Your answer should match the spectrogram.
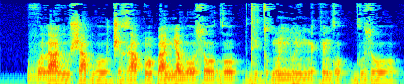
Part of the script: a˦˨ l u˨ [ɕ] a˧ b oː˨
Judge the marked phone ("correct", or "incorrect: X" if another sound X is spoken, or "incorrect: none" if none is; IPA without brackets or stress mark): incorrect: ʃ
